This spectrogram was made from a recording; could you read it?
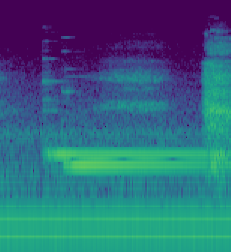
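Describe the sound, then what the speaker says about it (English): A two-tone doorbell chime from a visual novel game, a clear bright ding sustaining into a held tone, followed by a short noisy burst; fairly quiet against a low steady hum with no talking. "it wasn't long before the doorbell rang."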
